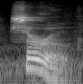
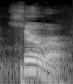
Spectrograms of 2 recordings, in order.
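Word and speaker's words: Tsuro: Suro. Surro. I want to pronounce the T. T is silent.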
